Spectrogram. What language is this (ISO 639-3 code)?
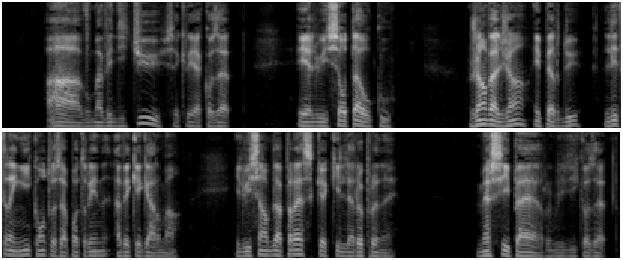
fra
